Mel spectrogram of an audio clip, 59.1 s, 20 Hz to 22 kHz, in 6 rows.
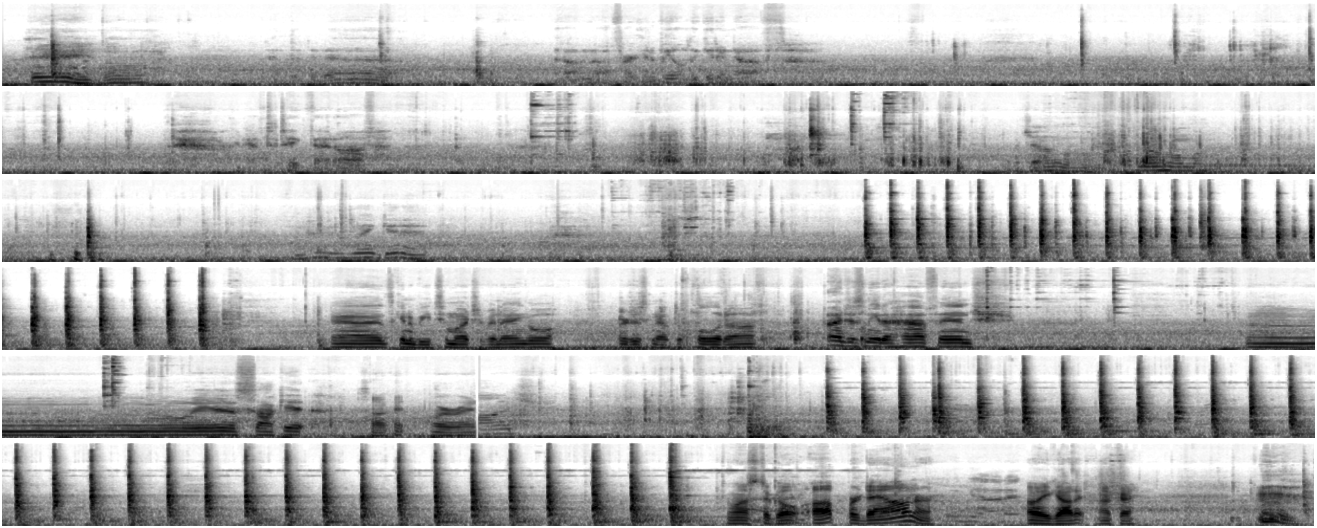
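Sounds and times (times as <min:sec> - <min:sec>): faint metallic ring: 0:13.7 - 0:14.3, 0:36.8 - 0:38.8, 0:40.1 - 0:40.7, 0:52.5 - 0:56.4
metal striking metal: 0:13.8 - 0:14.4, 0:36.8 - 0:38.7, 0:40.2 - 0:40.7, 0:44.8 - 0:56.1.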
